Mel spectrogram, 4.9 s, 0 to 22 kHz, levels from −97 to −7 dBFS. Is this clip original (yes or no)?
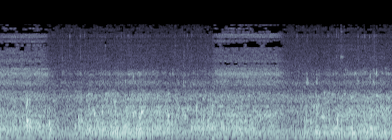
yes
